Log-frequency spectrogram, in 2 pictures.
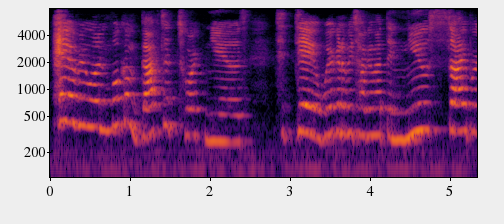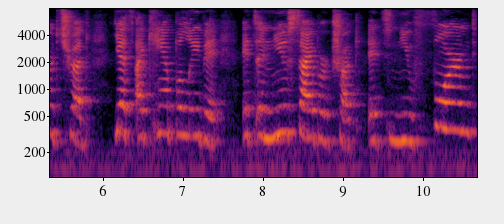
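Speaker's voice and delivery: loud, lifted YouTuber intro; peppy host demo. Shown as a demonstration. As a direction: show dad how to open with energy. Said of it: "So I would do, that would be like".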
